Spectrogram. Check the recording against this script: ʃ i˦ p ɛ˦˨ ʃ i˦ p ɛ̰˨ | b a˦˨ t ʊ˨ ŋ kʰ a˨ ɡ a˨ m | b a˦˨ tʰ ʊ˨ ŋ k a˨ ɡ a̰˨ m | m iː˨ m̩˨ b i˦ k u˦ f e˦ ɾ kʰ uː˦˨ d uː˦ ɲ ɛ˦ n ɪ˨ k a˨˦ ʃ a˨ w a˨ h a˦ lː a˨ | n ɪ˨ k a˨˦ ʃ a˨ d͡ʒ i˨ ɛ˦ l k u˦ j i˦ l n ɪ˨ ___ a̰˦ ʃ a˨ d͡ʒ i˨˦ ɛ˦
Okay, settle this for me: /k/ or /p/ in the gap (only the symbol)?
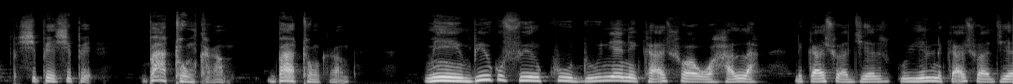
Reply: k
